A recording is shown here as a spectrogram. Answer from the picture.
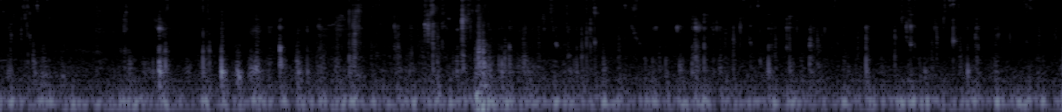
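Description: A person chewing a bite of chocolate cookie topped with icing and sprinkles. The chewing comes as faint, irregular mouth smacks and soft crunches throughout.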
